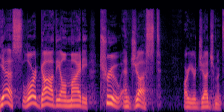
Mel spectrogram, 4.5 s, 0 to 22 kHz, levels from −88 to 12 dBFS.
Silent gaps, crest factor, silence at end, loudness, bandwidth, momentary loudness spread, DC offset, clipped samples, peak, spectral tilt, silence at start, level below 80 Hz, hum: none; 16 dB; 0 s; -18 LUFS; 17 kHz; 12 LU; under 0.1%; under 0.1%; -2 dBFS; -4.5 dB/octave; 0 s; -66 dBFS; none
